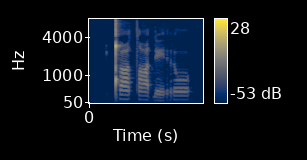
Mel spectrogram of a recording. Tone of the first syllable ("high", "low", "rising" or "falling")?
high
